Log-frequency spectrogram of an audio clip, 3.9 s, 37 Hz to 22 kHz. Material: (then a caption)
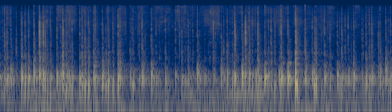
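Plastic. Long nails tap rapidly on a large, hollow, glossy black plastic PlayStation 3 console, first on the top and then on the vented side. The taps come as a dense patter of short, dull plastic clicks with a hollow low-mid body and almost no bright content, each dying away almost instantly.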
